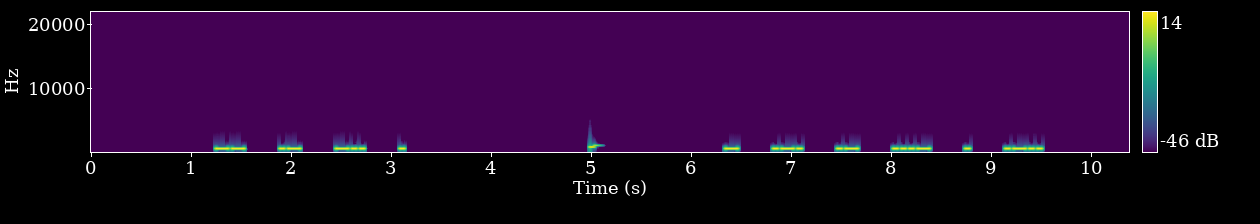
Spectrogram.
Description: Morse code, heard as a keyed tone, about 29 wpm, spaced as for 17 wpm, 700 Hz. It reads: MADE TRAVEL
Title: 3x Character Spacing - Top 500 Words - 30wpm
